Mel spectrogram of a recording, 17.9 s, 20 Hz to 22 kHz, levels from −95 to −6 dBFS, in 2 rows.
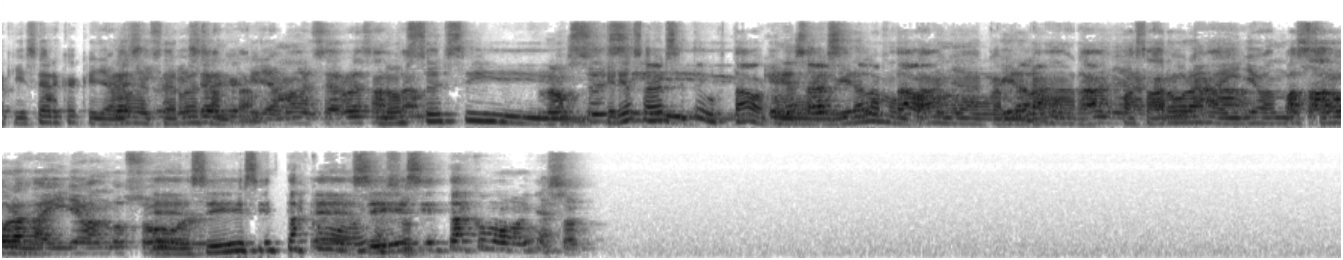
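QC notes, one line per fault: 0.73–2.84 s, 3.56–8.34 s, 8.54–10.3 s and 10.96–12.94 s, echo leak: a second copy of the speech trails the original by about 1.1 s. It is roughly as loud as the direct speech, and a little louder in the 8.54–10.3 s stretch. The likely cause is a far-end loudspeaker feeding its microphone while the echo canceller let the signal through. That copy came back down the call path.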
